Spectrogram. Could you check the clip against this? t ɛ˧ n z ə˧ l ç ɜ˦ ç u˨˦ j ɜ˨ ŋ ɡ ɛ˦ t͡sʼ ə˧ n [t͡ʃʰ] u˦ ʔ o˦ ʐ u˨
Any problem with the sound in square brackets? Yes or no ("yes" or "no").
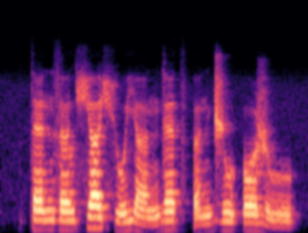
yes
